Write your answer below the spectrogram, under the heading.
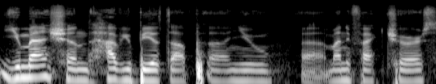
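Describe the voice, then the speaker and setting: A man speaks with a Hungarian accent. His pitch is medium. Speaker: podcast host. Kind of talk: interview. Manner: halting.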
